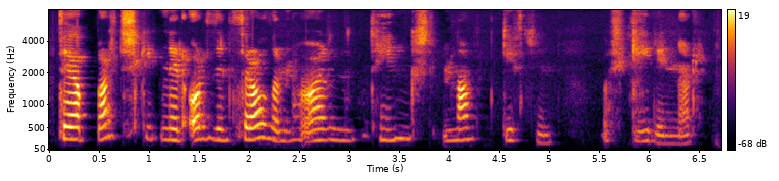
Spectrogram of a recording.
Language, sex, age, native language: Icelandic, female, 18-19, Icelandic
